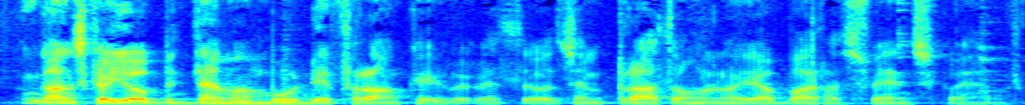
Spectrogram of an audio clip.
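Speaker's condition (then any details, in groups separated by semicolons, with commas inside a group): Aphasia after brain injury; hit by car at age seven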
